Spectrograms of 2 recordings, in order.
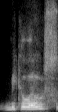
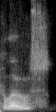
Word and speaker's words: Mikolas: He had what, one bad start 2 ago, and like you just said, Miles Mikolos is how you say it. Yeah. Mikolos.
